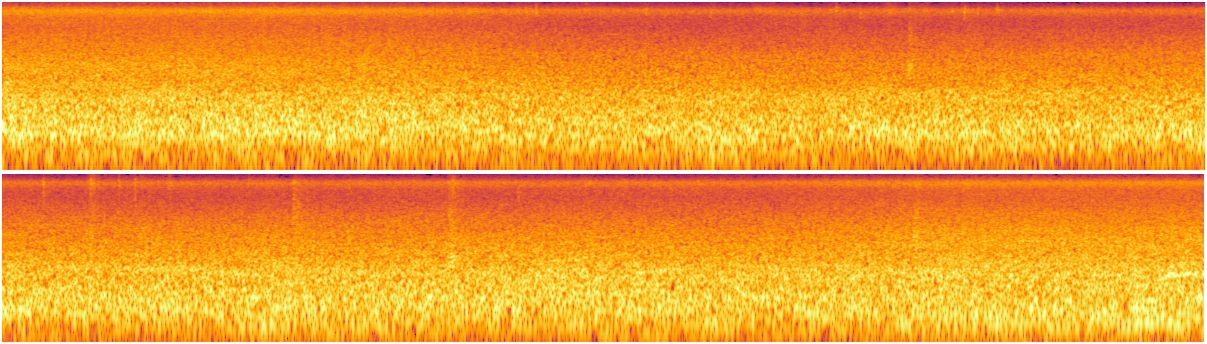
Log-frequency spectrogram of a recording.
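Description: Steady rushing of a fast mountain river running over rocks and gravel in a gorge below, an even unbroken roar of water. A few faint clicks show through it.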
